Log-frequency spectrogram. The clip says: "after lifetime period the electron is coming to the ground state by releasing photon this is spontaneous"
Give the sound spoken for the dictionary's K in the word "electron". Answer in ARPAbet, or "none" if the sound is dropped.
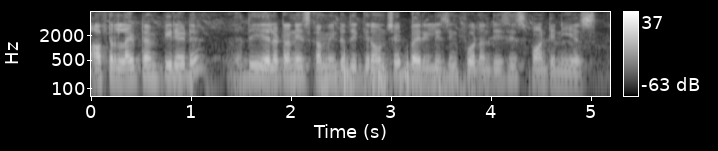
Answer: none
